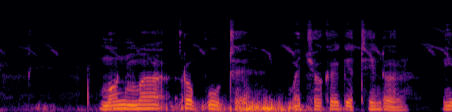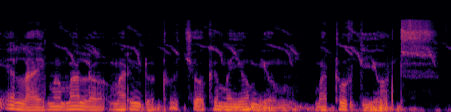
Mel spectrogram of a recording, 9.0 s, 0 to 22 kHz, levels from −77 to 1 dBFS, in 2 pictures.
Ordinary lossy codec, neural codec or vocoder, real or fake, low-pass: none; vocoder, 22.05 kHz, 80 mel bands, WaveNeXt; fake; none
